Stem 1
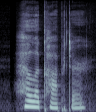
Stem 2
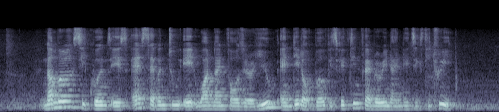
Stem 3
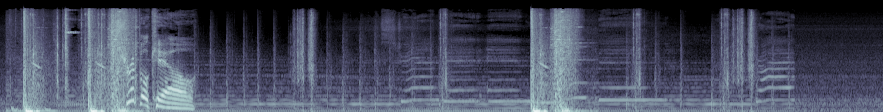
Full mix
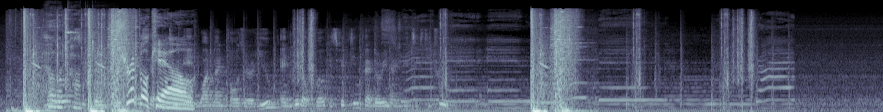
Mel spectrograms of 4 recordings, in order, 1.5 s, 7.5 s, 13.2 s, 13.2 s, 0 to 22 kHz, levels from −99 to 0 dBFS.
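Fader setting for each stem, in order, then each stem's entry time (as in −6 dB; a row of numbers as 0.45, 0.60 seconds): −1.5, −7.0, −1.0 decibels; 0.35, 0.00, 0.00 seconds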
